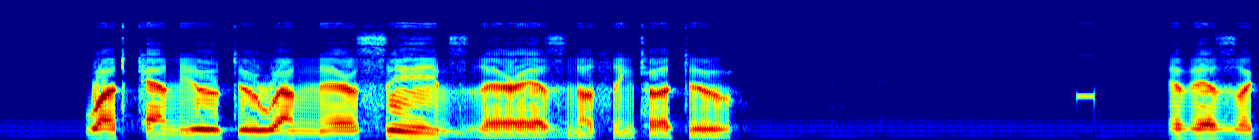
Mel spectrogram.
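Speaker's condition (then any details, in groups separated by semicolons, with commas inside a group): Athetoid cerebral palsy; constant muscle movement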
